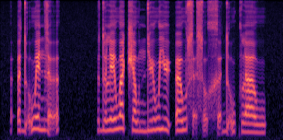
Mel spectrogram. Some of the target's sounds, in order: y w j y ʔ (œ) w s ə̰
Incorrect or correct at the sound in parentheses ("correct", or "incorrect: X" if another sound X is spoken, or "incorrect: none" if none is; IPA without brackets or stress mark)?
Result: correct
